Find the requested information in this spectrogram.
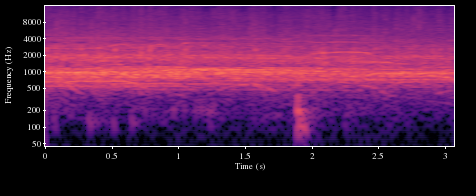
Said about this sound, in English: I'm so glad you guys are all here. Clap it up for yourselves one more time.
